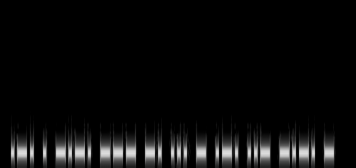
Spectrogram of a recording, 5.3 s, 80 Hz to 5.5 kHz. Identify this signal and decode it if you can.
Morse code, heard as a keyed tone, about 25 wpm, 600 Hz. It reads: RECONSTRUCT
